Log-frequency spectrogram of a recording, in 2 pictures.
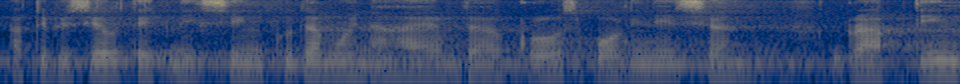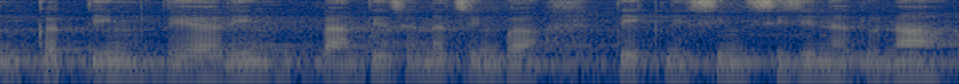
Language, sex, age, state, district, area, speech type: Manipuri, female, 45-60, Manipur, Kakching, rural, spontaneous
